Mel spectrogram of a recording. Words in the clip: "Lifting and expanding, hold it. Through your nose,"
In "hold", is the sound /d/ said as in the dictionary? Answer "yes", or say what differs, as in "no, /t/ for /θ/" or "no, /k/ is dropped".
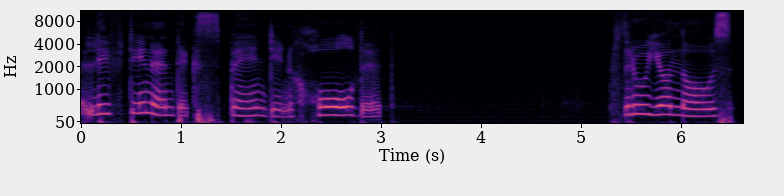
yes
